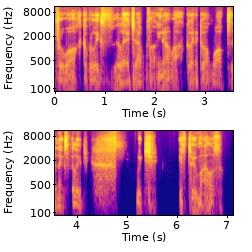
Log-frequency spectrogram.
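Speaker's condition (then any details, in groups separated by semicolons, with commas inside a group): Vocal cord cancer, head and neck cancer, right vocal cord; earlier voice croaky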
